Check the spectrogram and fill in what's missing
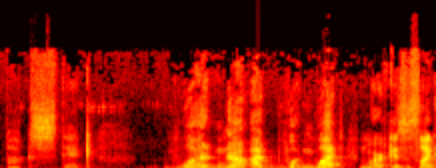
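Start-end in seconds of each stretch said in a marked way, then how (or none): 0.1-0.9 hushed, appalled whisper; straight-laced manager whispering the crude phrase; shocked whisper. Retold or imitated. Ritter repeats in shock. 1.8-3.4 high, sputtering confusion; prim manager sputtering at crude talk; flustered confusion. Retold or imitated. Ritter flustered.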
